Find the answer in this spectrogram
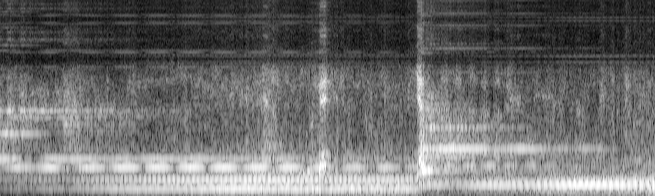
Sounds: bell, speech

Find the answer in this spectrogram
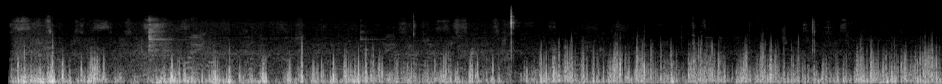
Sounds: wind noise (microphone), wind

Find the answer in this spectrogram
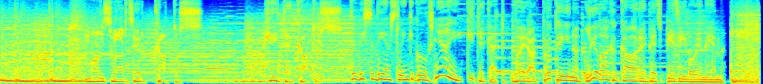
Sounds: music, speech

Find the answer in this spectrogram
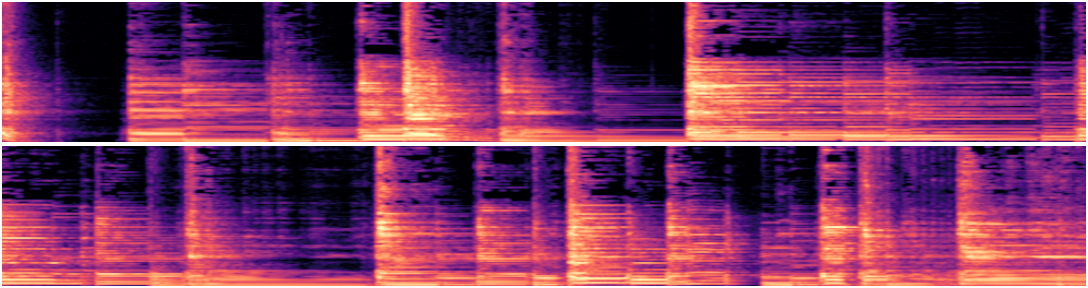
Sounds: plucked string instrument, musical instrument, strum, music, electric guitar

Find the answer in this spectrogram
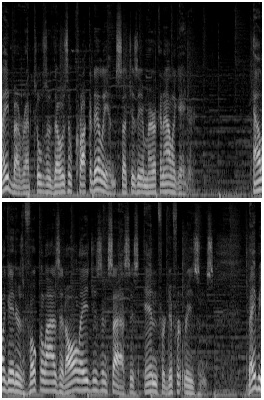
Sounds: music, speech

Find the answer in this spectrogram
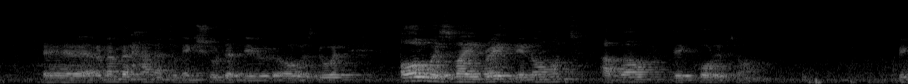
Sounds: speech

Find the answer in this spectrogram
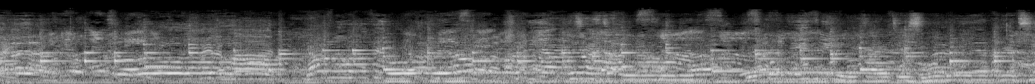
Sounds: speech, music

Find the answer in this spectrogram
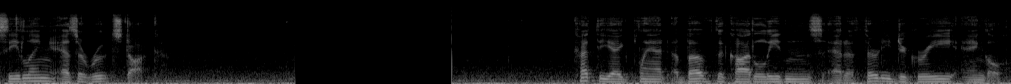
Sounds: speech

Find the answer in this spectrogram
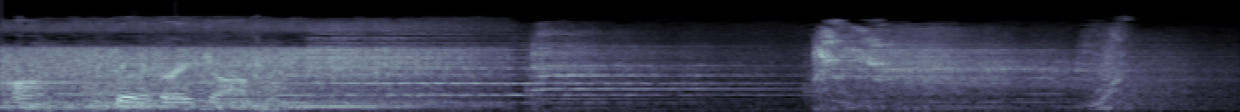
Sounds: water

